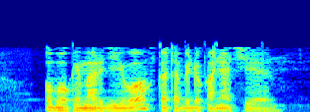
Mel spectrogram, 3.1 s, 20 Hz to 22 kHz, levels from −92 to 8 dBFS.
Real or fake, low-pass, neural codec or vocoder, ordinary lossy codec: real; 19.8 kHz; none; AAC, 16 kbps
